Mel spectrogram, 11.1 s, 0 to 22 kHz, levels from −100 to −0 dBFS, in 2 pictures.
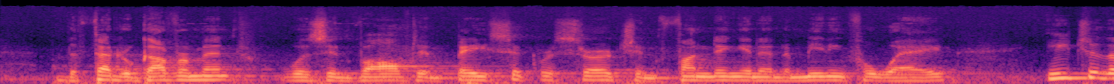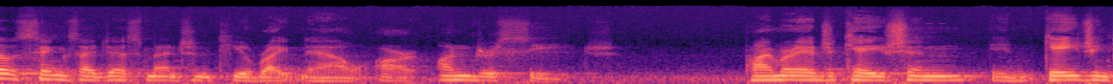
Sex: male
